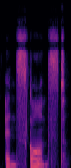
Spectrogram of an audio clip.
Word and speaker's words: ensconced: Ensconced. The ED sounds like a T because the ensconce last sound is a voiceless S.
